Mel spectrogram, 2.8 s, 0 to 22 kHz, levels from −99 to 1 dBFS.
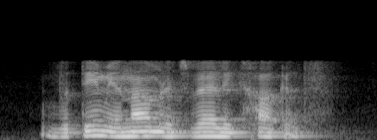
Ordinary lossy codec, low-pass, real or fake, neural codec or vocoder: none; 3.6 kHz; real; none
